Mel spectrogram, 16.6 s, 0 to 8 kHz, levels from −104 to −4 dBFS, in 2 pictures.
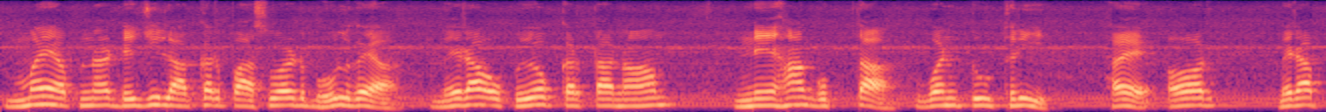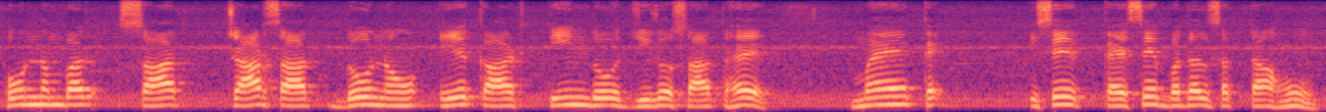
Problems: constant background noise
